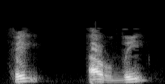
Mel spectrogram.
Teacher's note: نقلنا حركة الهمزة إلى الساكن قبلها، في الأرض أصبحت في الأرض. · Term: النقل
